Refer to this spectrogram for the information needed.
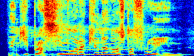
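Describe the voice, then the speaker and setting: A man in his thirties speaks to a large audience with a fairly high voice, reflective and gesturing as he paces the stage. A headset mic carries him, but the long reverb of a big conference hall trails his words. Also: big pitch swings, very fast. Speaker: trading course presenter. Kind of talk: motivational talk on stage.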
